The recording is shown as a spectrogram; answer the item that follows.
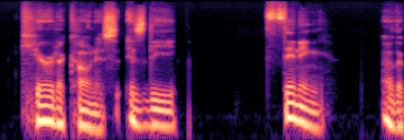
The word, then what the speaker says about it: keratoconus: So kerido in the front is the cornea and then conis is like a cone.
